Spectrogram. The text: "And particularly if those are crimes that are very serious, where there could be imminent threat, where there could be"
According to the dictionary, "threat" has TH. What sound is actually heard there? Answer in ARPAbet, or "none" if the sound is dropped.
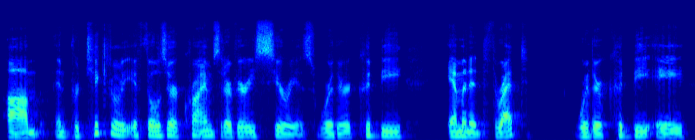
TH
